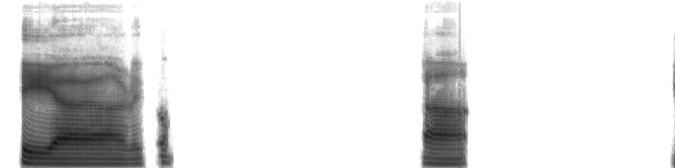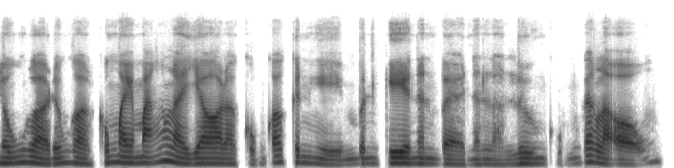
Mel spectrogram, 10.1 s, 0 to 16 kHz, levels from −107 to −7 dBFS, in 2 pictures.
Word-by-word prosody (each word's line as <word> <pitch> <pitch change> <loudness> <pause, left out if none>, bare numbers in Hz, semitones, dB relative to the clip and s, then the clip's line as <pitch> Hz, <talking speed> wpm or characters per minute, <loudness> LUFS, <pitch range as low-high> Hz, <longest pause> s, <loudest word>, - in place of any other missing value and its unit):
Thì, 115 -4 +8
ờ, 110 0 +9 0.5
nói 105 +1 -6
chung - - -8 1.9
Ờ. 105 0 +2 1.6
Đúng 120 +2 -3
rồi, 115 -5 0
đúng 110 +4 -6
rồi, 115 -3 -2
cũng 125 +2 -7
may 125 -2 +1
mắn 125 +7 -2
là 140 - +1
do 115 0 +1
là 105 -1 -4
cũng 100 +1 -15
có 135 - -3
kinh 125 -3 -7
nghiệm 95 -2 -9
bên 115 0 -9
kia 120 +2 +1
nên 115 -1 -7
về 95 -3 -4
nên 100 +2 -11
là 95 -1 -11
lương 110 +3 -6
cũng 105 +1 -22
rất 145 +3 -2
là 110 -4 +1
ổn 95 +6 -3
110 Hz, 180 wpm, -26 LUFS, 105-120 Hz, 1.9 s, ờ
